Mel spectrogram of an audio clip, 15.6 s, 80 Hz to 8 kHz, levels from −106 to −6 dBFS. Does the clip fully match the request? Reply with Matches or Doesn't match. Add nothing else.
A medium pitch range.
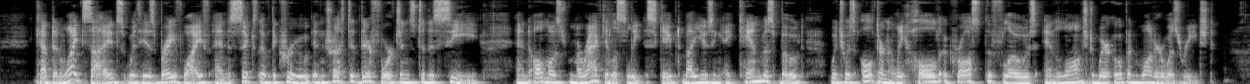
Doesn't match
